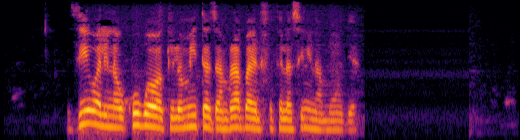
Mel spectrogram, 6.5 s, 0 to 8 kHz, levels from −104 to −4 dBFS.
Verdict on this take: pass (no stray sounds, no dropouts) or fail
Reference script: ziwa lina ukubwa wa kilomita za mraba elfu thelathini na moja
pass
